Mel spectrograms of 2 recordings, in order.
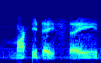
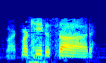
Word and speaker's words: Marquis de Sade: Marquez Day, and I may be pronouncing this wrong, but... Marquis de Sade, Marquis de Sade, Marquis de Sade.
